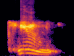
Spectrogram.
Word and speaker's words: Henry: And did you say his name is Yuri? Henry. Like King Henry?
